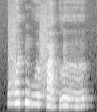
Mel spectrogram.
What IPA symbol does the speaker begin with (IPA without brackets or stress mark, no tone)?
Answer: v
